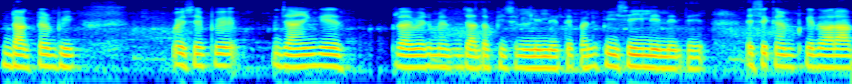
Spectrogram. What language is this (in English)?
Hindi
